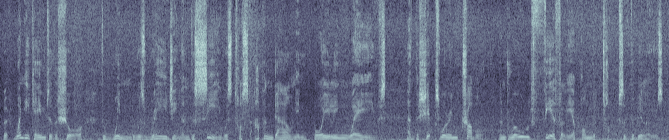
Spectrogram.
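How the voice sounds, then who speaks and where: Slow, animated male storyteller. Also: fairly low pitch, noisy background. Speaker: narrator. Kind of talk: scripted fairy tale narration.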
